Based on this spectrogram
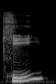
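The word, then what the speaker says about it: Qi: because this morning my it's spelled Q I but I guess it's pronounced key like you know you're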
